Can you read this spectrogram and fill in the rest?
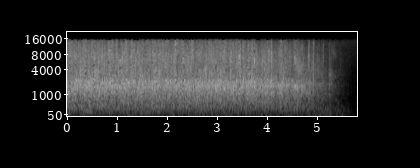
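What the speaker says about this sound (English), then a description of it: "If we can have another round of applause," Loud, dense applause from a crowd at a formal ceremony fills the air, holding strong before gradually fading away at the end.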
